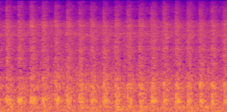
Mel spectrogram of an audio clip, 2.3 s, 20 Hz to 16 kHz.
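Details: 2008 Ford Fiesta van, 1.6 diesel, with a nearly flat battery: steady starter cranking at about five even compression pulses a second that never catches. Code P0698, sensor reference voltage low; the fault is internal to the ECU.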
